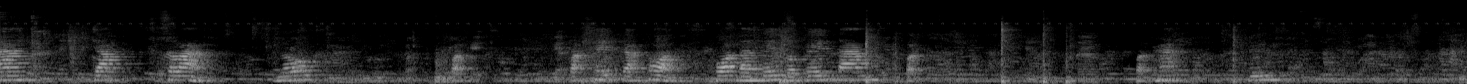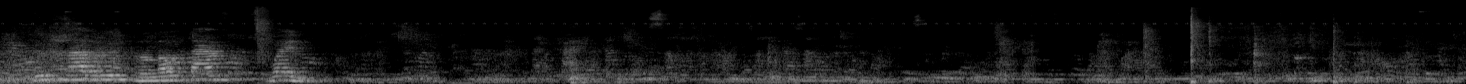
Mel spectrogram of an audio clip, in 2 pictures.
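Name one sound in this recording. Young boys murmur and talk quietly nearby.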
